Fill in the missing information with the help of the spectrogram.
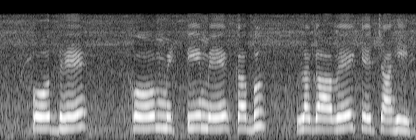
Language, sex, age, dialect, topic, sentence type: Bhojpuri, female, 18-24, Northern, agriculture, statement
